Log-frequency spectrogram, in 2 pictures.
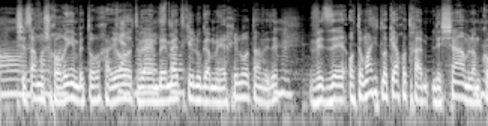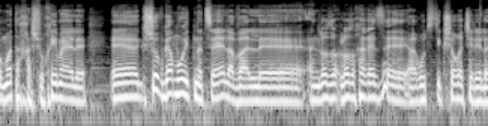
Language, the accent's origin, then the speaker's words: Hebrew; Ethiopia; אני גם בתור אתיופי שחווה, מכיר סיפורים וחווה סיפורים ודברים שאתה רואה מהצד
